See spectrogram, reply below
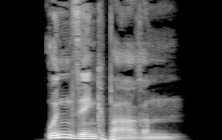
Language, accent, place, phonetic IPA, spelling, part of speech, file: German, Germany, Berlin, [ˈʊnzɪŋkbaːʁəm], unsinkbarem, adjective, De-unsinkbarem.ogg
- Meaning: strong dative masculine/neuter singular of unsinkbar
